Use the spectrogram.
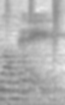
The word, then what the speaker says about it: Orme: So, how do you say the name of the brand? Orme. Orme.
